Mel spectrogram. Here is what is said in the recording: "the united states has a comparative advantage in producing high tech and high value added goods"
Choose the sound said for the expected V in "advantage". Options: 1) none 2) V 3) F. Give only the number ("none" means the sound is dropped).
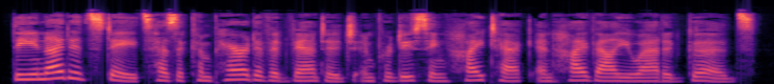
2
